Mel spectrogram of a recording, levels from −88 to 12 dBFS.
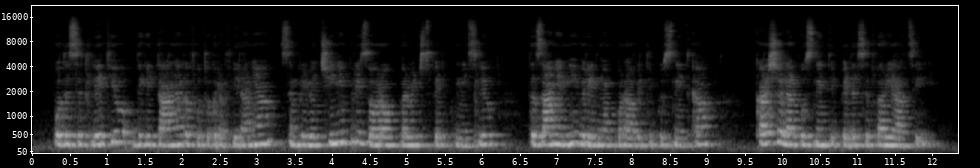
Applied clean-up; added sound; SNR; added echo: none; none; none; reverberation time 0.6 s.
